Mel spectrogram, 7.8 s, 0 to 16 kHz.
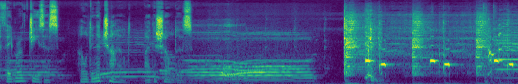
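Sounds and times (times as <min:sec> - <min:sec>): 
speech: 0:00.1 - 0:04.0
cuckoo clock whirring mechanical bursts with whistle-like notes: 0:04.8 - 0:07.7
wall cuckoo clock sustained piping tone: 0:05.2 - 0:07.7.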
